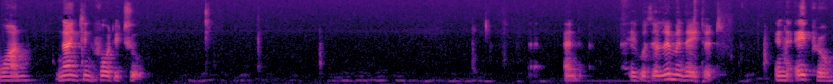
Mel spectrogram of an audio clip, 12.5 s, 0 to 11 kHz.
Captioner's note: pauses for 7 seconds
